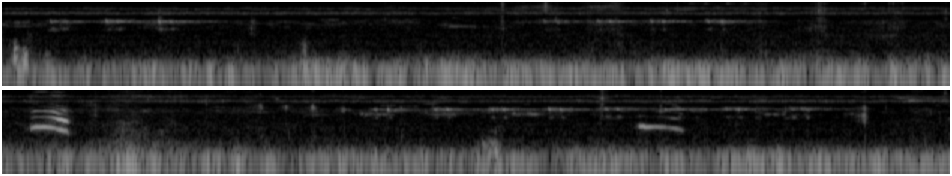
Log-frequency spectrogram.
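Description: Forest ambience: a steady high insect drone and bird chirps and trills, over a low rumble. About halfway through comes a short, loud call that falls in pitch, and a fainter falling call follows near the end.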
